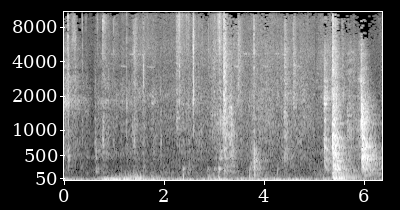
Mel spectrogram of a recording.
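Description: A church door being opened: a few scattered knocks and clunks, with the loudest, heaviest thud near the end, set against a low, uneven background.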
